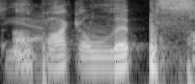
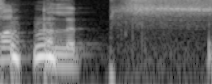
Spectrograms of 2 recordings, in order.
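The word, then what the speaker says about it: Apokolips: Apocalypse. – Apocalypse.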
